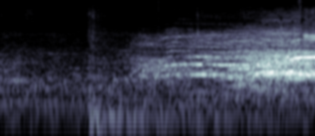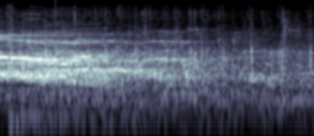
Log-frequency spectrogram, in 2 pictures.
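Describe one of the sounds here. A crowd of spectators cheers loudly in an echoing gym.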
